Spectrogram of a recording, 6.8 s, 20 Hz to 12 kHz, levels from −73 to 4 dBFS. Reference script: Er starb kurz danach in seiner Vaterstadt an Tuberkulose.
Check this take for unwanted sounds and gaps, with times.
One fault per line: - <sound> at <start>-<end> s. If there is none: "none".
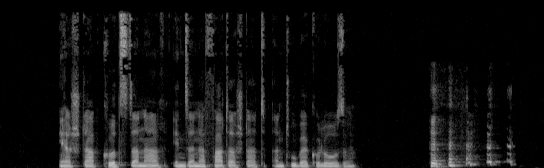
- laugh at 5.4-6.5 s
